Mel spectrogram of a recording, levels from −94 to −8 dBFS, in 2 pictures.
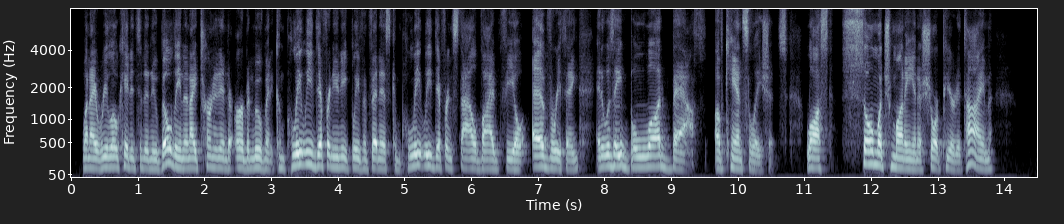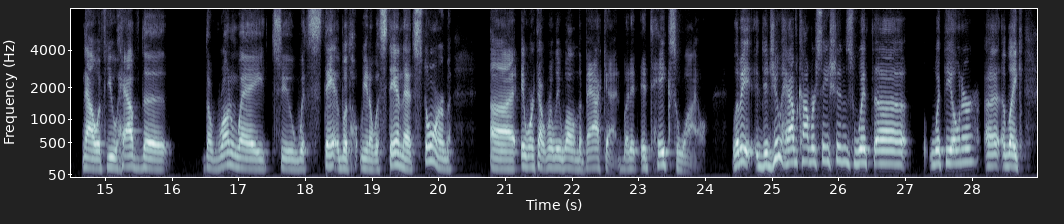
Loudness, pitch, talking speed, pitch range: -27 LUFS, 140 Hz, 180 wpm, 125-175 Hz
